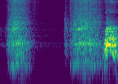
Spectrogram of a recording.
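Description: Countertop blender grinding whole small bluegill into a paste, run in two short pulses of under a second each.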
